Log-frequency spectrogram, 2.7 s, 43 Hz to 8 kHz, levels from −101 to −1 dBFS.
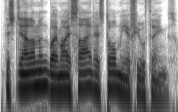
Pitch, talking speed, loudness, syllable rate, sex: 115 Hz, 245 wpm, -15 LUFS, 5.3 syllables/s, male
